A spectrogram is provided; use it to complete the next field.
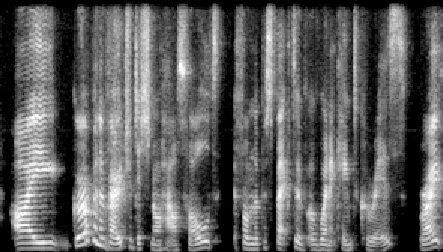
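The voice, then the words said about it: British London accent. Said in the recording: “you can probably guess by my accent, I'm from the UK. I live in London.”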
